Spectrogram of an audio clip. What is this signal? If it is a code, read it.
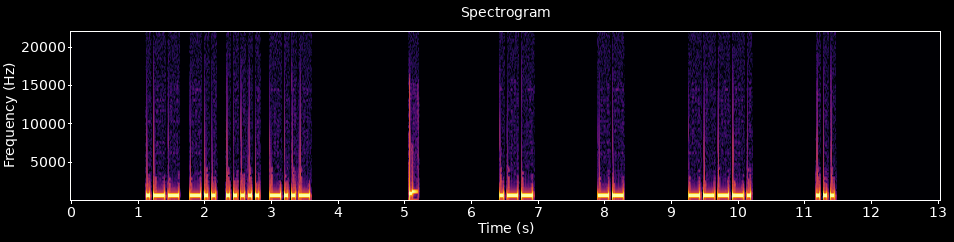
Morse code, heard as a keyed tone, about 22 wpm, spaced as for 11 wpm, 700 Hz. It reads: WD5X WM9S
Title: USA Call Signs - 4 Characters - 6x Character Spacing - 22wpm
